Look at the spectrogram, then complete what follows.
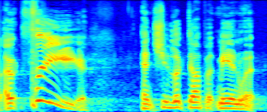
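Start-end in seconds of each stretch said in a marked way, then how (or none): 0.2-0.8 high, drawn-out exclamation; sudden cry. Retold or imitated. Therapist startling a depressed client out of it, high sudden cry. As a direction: call it out like a sudden release.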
